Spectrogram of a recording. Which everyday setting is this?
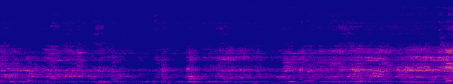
crowded indoor space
